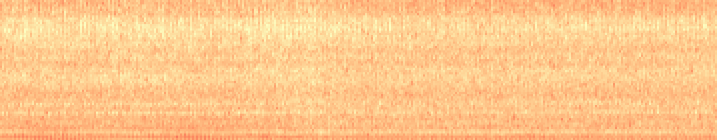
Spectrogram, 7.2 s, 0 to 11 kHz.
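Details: 2019 Bad Boy Maverick mower with a Kohler 747 engine, near 100 hours, just serviced with new oil, oil filter, air filter, fuel filter and spark plugs; it catches after a couple of seconds and settles into a steady even idle under rain drumming on a tin roof, sounding healthy.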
